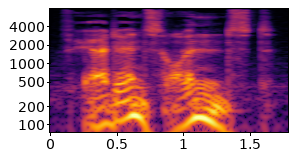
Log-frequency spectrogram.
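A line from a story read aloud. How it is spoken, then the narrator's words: Grandpa grumbling. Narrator (German): brummt Opa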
